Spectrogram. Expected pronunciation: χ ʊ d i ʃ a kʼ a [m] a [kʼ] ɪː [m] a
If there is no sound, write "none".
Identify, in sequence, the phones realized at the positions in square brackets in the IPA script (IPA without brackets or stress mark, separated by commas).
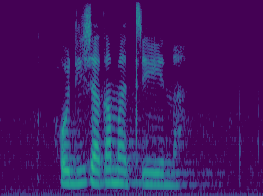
m, tʼ, n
